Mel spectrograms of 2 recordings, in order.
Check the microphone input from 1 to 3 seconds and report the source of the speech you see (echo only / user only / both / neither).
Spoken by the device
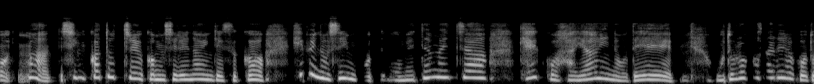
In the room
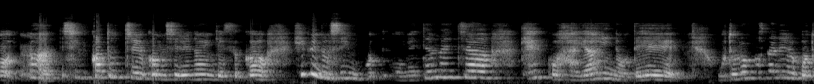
echo only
